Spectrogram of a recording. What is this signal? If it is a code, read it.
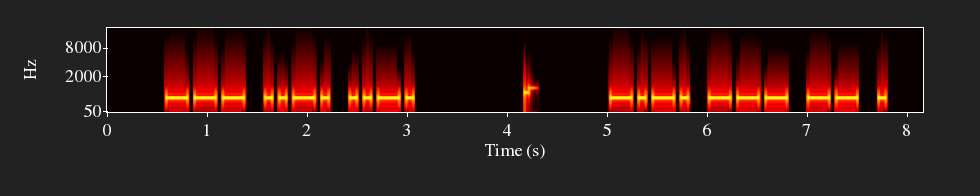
Morse code, heard as a keyed tone, about 17 wpm, 700 Hz. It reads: OFF COME
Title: Sets of 2 Words - New Word Drill - 17wpm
